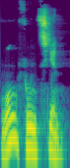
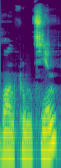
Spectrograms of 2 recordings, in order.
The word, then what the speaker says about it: Wong Foon Sien: I took 3 years of Mandarin in high school, so I believe it's pronounced Wong Foon Sien.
